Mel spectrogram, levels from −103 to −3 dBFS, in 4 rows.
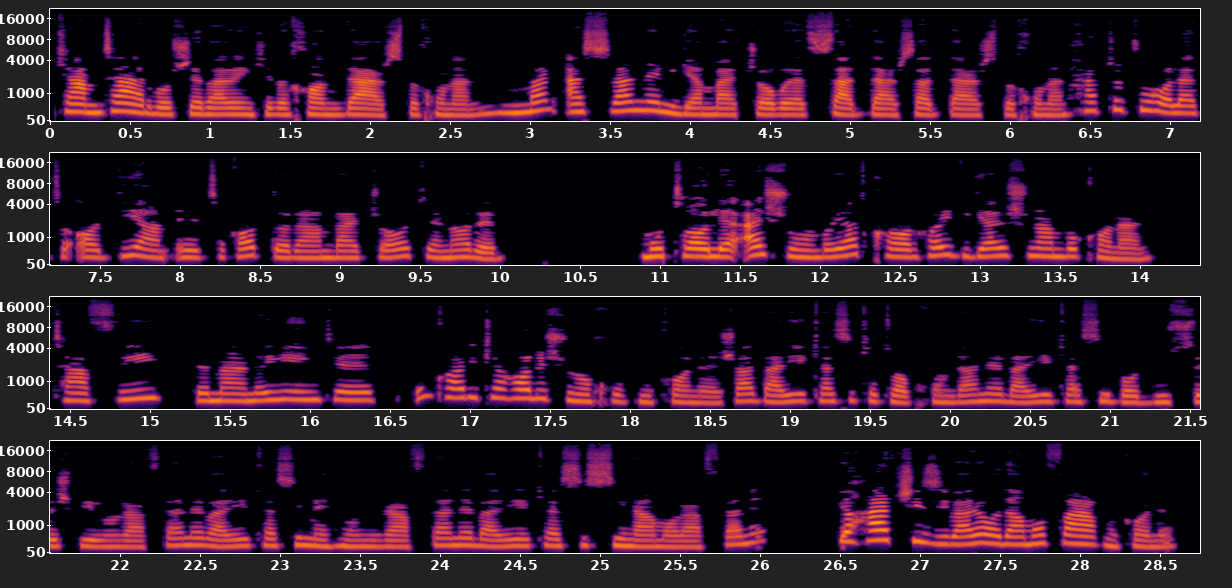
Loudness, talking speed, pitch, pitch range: -37 LUFS, 145 wpm, 225 Hz, 195-255 Hz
